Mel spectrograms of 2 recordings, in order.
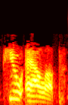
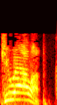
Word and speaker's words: Puyallup: It's Puyallup. – Puyallup.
